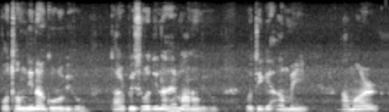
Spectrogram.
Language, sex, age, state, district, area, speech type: Assamese, male, 18-30, Assam, Sonitpur, urban, spontaneous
